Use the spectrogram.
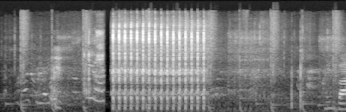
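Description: Airsoft gunfire during an outdoor base attack game: scattered single shots and clicks, then a sharp, rapid burst of about a dozen rounds. Voices can be heard around the shooting.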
